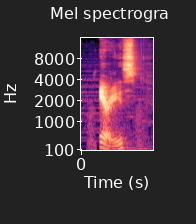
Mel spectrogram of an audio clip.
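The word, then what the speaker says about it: Heres: is Harry's um spell it's not like h-a-r-r-y-s but h-e-r-e-s like hermese but without the m um y'all got to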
